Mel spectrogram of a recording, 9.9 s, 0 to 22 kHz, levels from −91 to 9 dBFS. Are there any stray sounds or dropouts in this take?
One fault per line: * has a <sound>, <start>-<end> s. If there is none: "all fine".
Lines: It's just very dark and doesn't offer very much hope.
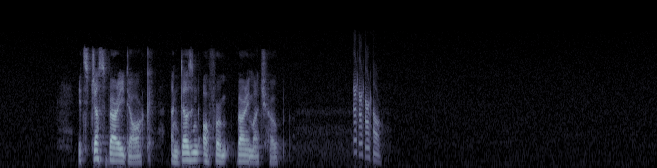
* has a chirp, 5.3-5.8 s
